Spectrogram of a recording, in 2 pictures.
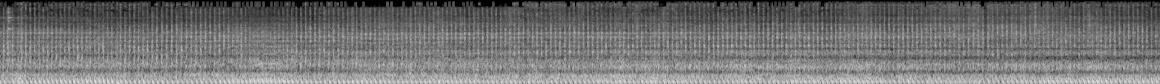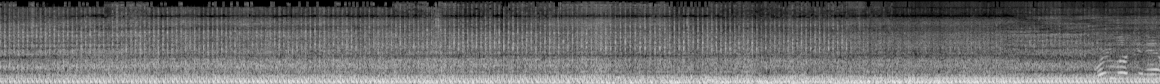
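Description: Loud, steady engine drone of an SDLOOL 750 remote control lawn mower runs close by throughout, a rough mid-pitched motor with a constant low rumble and slight shifts as it moves.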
